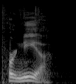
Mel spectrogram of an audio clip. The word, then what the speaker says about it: porneia: Sexual immorality is, in the Bible, a Greek word that is pronounced porneia.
